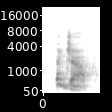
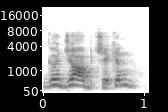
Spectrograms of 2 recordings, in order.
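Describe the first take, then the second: First: Softer dropped-down "Good job"; muttered praise. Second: High, louder "Good job" with a lifted "chicken"; cheery praise. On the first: Repeating the praise to himself, softly. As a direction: let it fall away quietly. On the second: Cheering the queen chicken on, high and louder. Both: Shown as a demonstration.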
